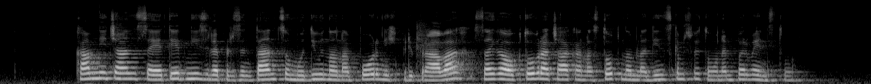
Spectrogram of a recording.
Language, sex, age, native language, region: Slovenian, female, 18-29, Slovenian, Savinja region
